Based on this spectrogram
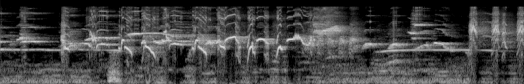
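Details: Heated white-rumped shama seeking an opponent delivers fast, rich song: rapid slurred whistles and chattering notes about three per second, ending in a long thin whistle.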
